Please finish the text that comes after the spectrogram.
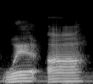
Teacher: Esse you, o som não é vocálico. Ele não é som de vogal. Parece, mas ele não é. Já o A é um som de vogal. Logo, esse R se articula.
